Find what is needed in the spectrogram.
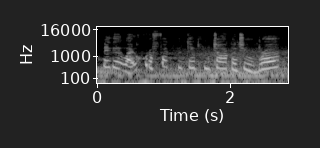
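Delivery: imitating his younger self bristling, fast; mock angry comeback. Young inmate mouthing off to Twin over the tray, high indignant challenge. Narrator snapping back at Twin.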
